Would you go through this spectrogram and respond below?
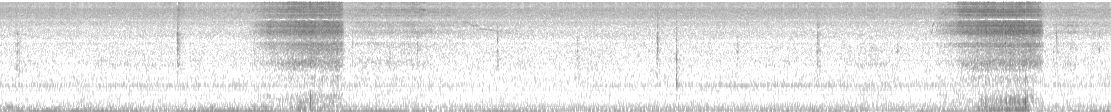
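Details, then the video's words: A pit bull named Ace sleeps indoors after working all day, snoring very loud: two broad, raspy snore bursts about nine seconds apart, each a noisy rush with low rumbling, over a steady low hum. "Ace the snoring Pit"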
